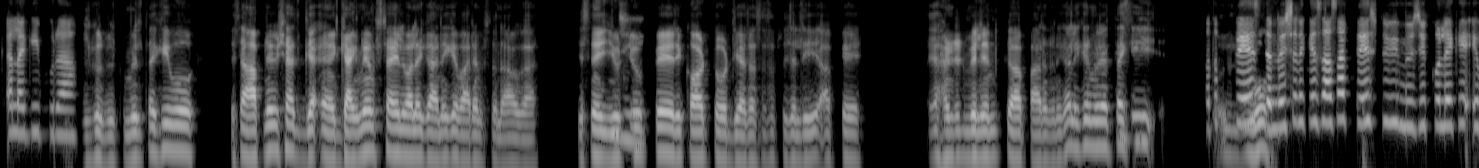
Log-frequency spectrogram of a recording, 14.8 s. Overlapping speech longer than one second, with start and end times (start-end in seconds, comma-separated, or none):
none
